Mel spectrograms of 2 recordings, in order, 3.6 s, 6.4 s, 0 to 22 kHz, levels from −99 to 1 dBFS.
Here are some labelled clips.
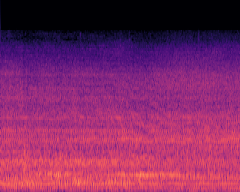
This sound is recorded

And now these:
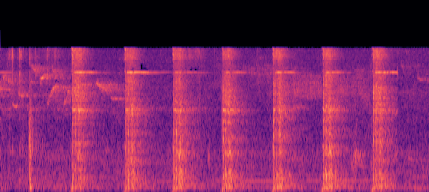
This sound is recorded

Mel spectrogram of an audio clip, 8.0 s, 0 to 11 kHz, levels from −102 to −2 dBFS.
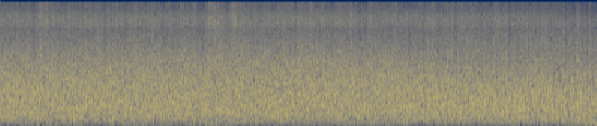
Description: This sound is recorded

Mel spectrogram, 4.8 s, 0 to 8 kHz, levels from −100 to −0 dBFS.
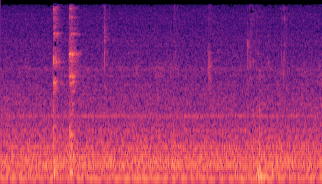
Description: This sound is recorded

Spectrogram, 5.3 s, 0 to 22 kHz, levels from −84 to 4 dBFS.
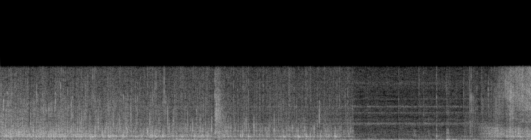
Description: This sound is recorded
